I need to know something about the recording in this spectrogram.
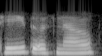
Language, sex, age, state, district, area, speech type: Dogri, female, 30-45, Jammu and Kashmir, Udhampur, urban, conversation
